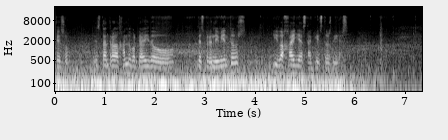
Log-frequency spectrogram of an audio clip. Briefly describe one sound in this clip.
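A car engine hums low and steady, then stops.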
